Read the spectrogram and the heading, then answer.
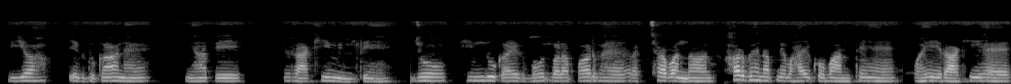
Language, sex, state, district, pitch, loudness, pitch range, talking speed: Hindi, male, Bihar, Purnia, 160 Hz, -25 LUFS, 150-170 Hz, 170 wpm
